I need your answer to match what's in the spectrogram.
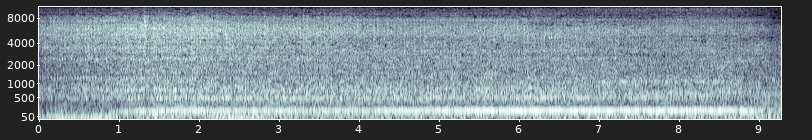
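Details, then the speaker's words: Toyota Paseo after AC compressor pulley bearing replacement (bearing had been noisy; refrigerant gas kept in): engine idles evenly, AC engages with a smooth steady hum, no growl or squeal; pulley bearing runs quiet, repair successful. "तो ये देखें माशाल्लाह से बहुत ही ज़बरदस्त काम कर रहा है अल्हम्दुलिल्लाह"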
